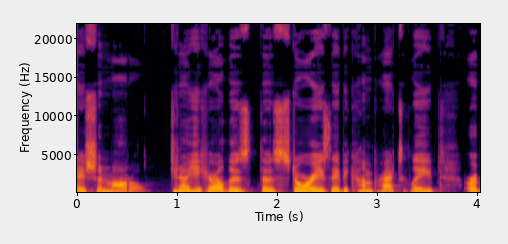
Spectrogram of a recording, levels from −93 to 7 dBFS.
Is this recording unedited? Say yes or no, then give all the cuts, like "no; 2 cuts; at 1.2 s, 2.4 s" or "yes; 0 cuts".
no; 1 cut; at 0.9 s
